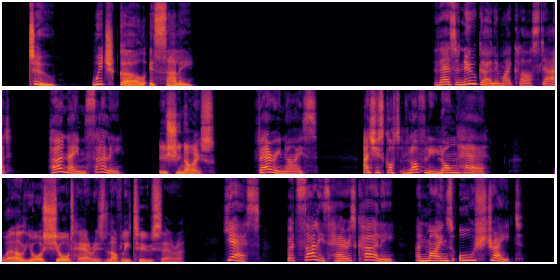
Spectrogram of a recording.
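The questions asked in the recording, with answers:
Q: Which girl is Sally?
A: The girl with long curly hair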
